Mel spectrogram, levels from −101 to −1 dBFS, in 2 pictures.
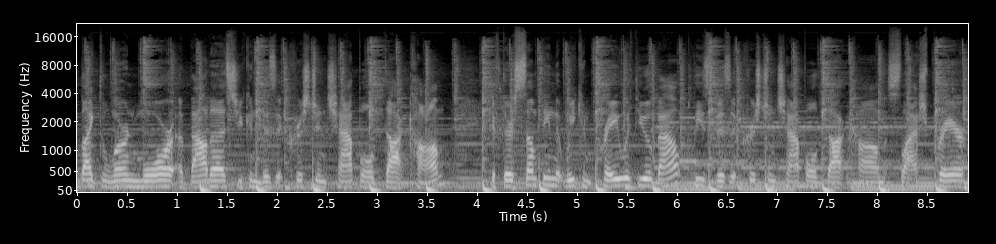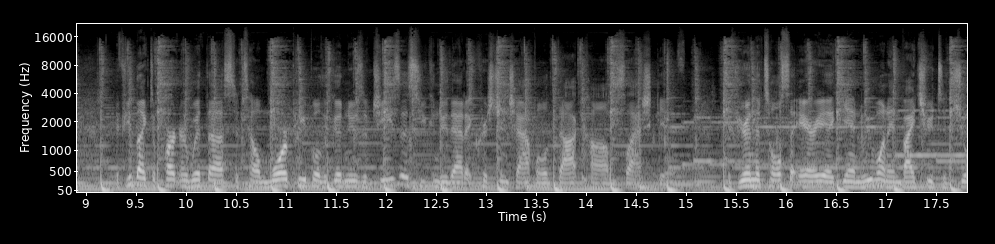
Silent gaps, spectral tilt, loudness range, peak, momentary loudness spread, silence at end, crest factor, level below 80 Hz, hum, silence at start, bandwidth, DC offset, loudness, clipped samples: none; -5.5 dB/octave; 2 LU; -12 dBFS; 6 LU; 0 s; 16 dB; -36 dBFS; none; 0 s; 17 kHz; under 0.1%; -29 LUFS; under 0.1%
